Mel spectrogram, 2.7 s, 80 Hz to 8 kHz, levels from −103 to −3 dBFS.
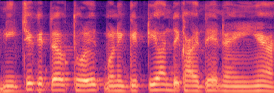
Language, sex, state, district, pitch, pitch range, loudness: Hindi, male, Jharkhand, Garhwa, 160 Hz, 150-175 Hz, -16 LUFS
